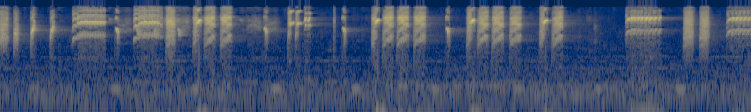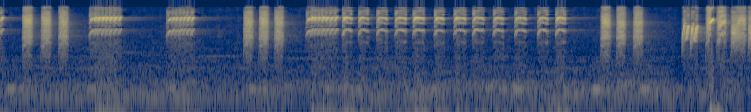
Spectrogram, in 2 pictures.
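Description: Orange-bellied leafbird (cucak cungkok) singing in harsh, dense bursts of rapid high chattering notes with short pauses between them. In the second half it gives a fast run of repeated notes, about three a second.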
